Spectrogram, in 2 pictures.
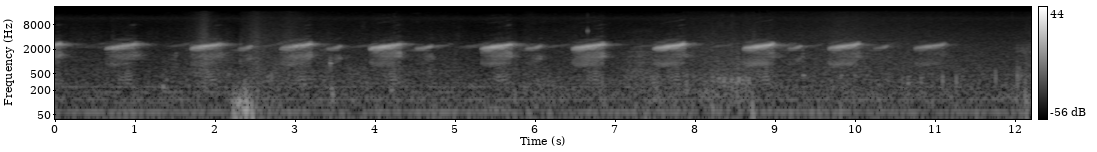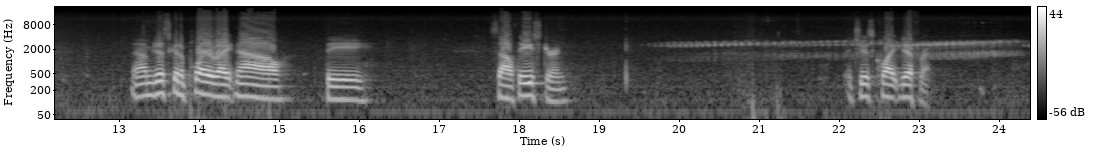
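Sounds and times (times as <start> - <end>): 
mountain chorus frog calling: 0.0 - 11.3, 19.5 - 24.3
speech: 13.2 - 16.2, 17.7 - 18.7, 22.2 - 23.2.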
